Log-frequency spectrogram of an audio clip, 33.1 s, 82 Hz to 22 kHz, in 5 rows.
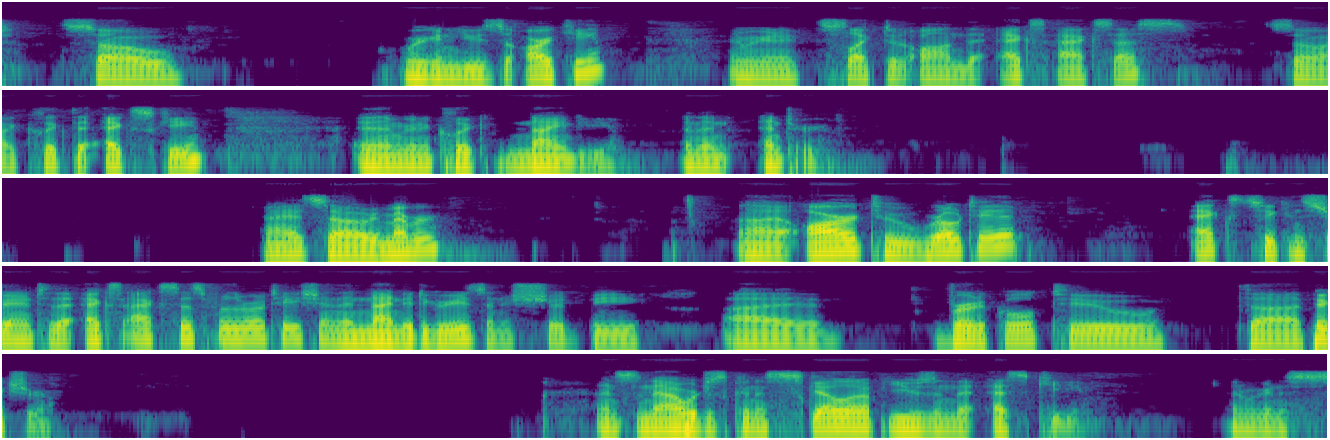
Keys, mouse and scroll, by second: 0.0 click, 1.0 ctrl+z, 2.6 r, 12.6-13.3 scroll up 3, 13.3 scroll down 1, 13.9 middle click, 16.2 KP_3, 24.5 click, 27.1 shift+middle click, 31.8 s.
